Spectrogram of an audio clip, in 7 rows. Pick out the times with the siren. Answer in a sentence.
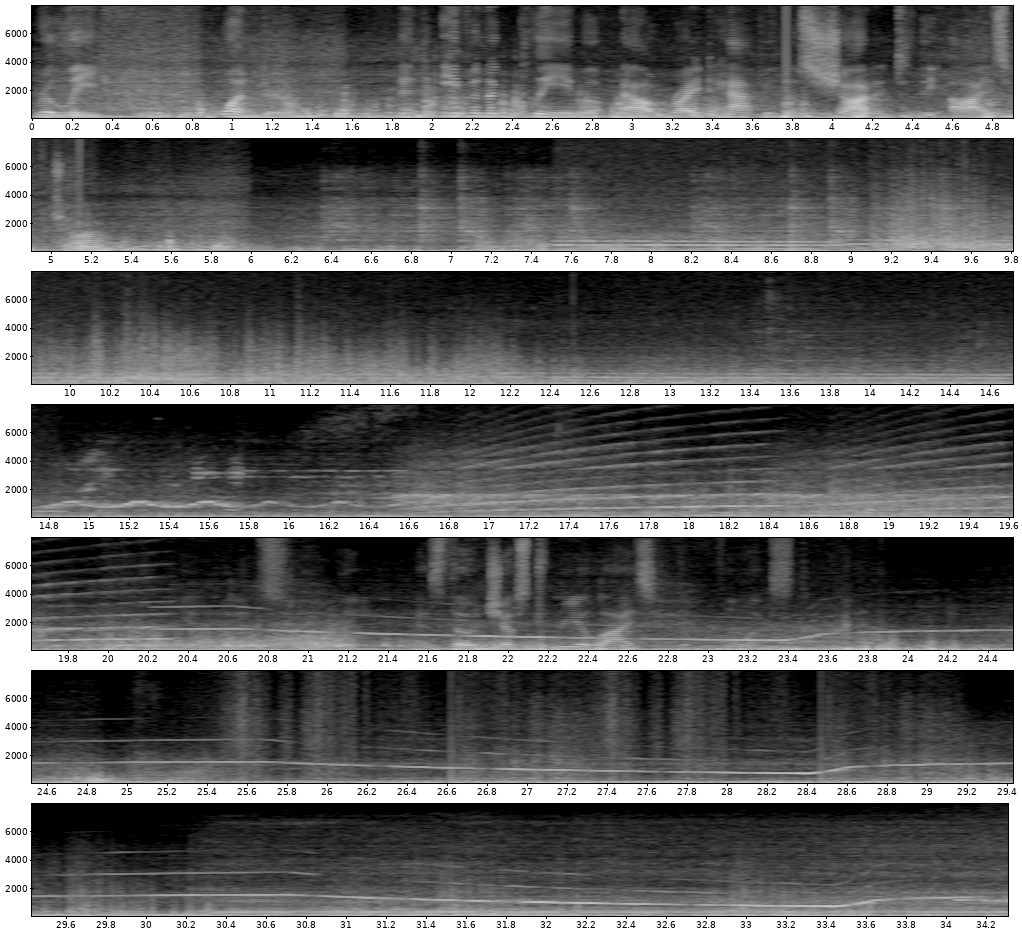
The siren can be heard from 7.5 to 34.2 s.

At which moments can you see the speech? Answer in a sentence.
The speech can be heard from 0.0 to 5.3 s and from 20.2 to 23.4 s.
